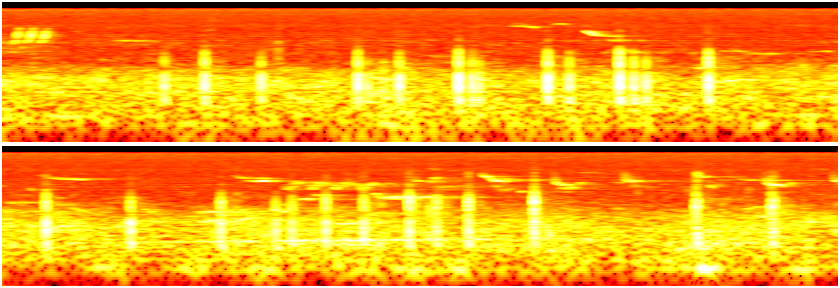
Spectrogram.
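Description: Near silence with faint bird chirps: short high calls, coming more often in the second half. Scattered faint clicks can also be heard.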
